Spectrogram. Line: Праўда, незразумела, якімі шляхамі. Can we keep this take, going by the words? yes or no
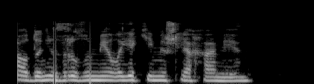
yes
